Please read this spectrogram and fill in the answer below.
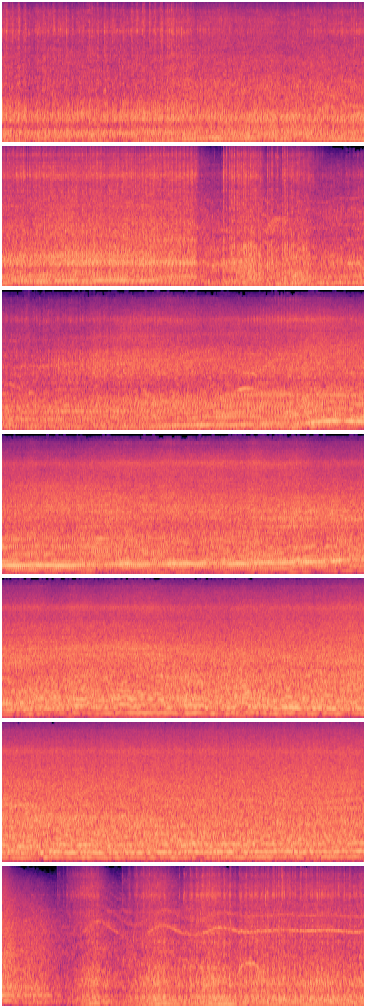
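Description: Supercharged engines of super modified two-wheel-drive pulling trucks. A blown engine runs on the line at first; then one runs at full throttle through a pull, its pitch climbing and holding high before it cuts off near the end.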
